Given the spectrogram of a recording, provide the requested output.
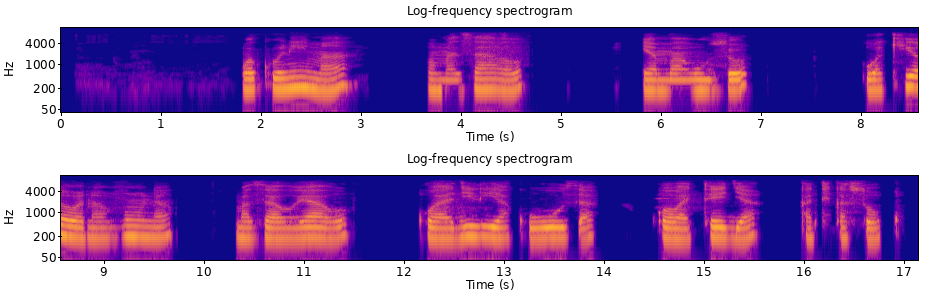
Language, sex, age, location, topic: Swahili, female, 18-24, Dar es Salaam, agriculture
